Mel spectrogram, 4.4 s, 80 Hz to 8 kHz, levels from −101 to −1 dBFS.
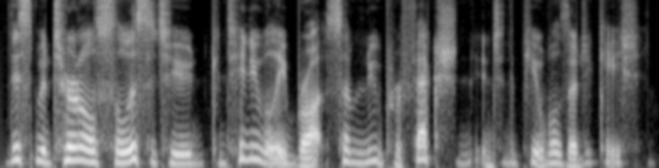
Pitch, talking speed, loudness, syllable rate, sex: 180 Hz, 165 wpm, -19 LUFS, 6.7 syllables/s, female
